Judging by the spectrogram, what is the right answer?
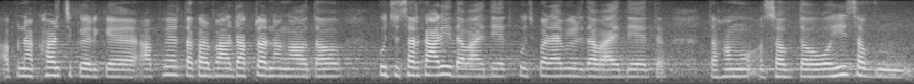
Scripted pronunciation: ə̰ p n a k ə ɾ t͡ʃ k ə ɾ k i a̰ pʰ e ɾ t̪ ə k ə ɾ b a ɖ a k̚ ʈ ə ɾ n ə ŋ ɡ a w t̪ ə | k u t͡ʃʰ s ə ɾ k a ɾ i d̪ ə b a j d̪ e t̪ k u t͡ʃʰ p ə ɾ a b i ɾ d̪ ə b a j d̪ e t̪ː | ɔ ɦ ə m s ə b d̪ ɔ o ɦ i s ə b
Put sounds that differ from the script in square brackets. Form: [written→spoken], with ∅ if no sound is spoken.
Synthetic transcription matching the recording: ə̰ p n a [k→kʰ] ə ɾ t͡ʃ k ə ɾ k [i→e] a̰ pʰ e ɾ t̪ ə k ə ɾ b a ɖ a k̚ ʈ ə ɾ n ə ŋ ɡ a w t̪ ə | k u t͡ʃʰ s ə ɾ k a ɾ i d̪ ə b a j d̪ e t̪ k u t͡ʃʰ p ə ɾ a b i ɾ d̪ ə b a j d̪ e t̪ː | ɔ ɦ ə m s ə b [d̪→t̪] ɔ o ɦ i s ə b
